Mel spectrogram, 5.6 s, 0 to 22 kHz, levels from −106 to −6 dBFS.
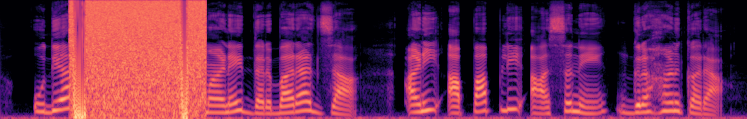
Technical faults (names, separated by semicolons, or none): samples built from the wrong bytes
